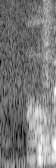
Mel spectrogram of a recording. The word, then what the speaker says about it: alpha: Gamma Delta Epsilon okay so alpha is father beta B is involve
